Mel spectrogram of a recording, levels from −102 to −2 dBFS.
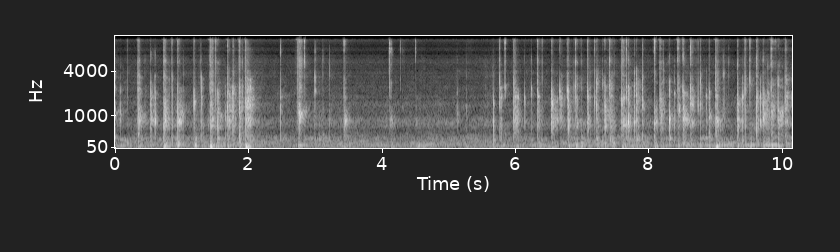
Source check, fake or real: fake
